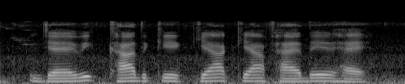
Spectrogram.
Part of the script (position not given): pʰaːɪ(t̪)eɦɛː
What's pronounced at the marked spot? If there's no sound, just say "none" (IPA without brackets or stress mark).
d̪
